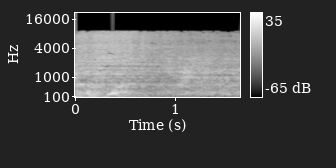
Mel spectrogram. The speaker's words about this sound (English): he says the low-flush toilets simply aren't powerful enough to whisk away waste. People complain they have to flush two or even three times,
